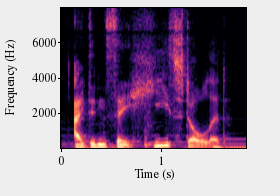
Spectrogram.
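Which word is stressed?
he. The word 'he' carries the main stress. Someone other than that person did it. "you're not accusing that particular person"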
